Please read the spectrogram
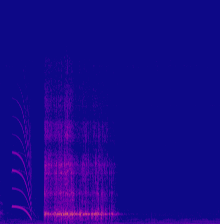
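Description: A cat's short meow falling in pitch, followed by about a second and a half of a rasping noise that stops abruptly.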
